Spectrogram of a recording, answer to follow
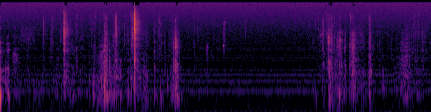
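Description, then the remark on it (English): Crunchy chewing of crackers into a microphone comes in irregular bursts of crisp, clicky bites, pausing briefly midway, over a steady low electrical hum with no talking. “I don't want to be all chewing in the mic, but of course you can hear that I got food in my mouth.”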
